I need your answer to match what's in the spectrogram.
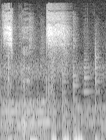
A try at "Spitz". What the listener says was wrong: We don't say Spitz like that. We say Spitz with a sh. That's like at least the German pronunciation.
